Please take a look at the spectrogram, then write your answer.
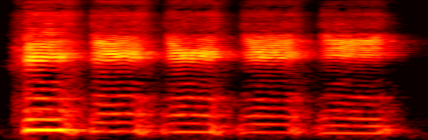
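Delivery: loud, high braying hee-haw; donkey bray. Acted. The donkey answering Pie Weasel with a loud high bray. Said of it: "said the donkey".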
